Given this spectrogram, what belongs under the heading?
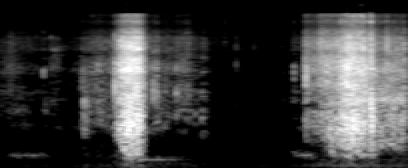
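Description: A cow tears up sedge roots and chews them, making two close, crunchy bursts of ripping and crunching with a short quiet gap between them.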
